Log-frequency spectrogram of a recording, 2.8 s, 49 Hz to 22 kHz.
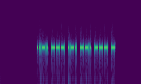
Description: Morse code, heard as a keyed tone, about 52 wpm, 700 Hz. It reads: FORGOT
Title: Sentences from Top 1400 Words - New Word Drill Alt - 50wpm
